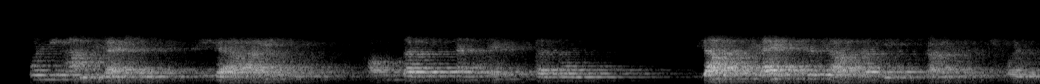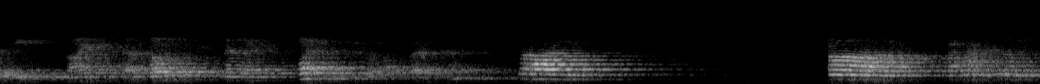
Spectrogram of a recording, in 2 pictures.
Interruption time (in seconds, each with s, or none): none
